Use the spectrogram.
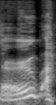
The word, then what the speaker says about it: Aruba: I can't say it how they say it. They roll the Mars. Aruba.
